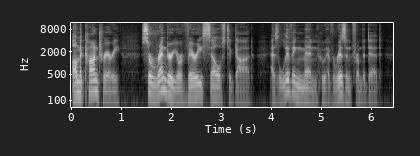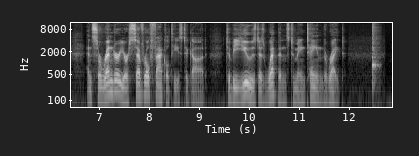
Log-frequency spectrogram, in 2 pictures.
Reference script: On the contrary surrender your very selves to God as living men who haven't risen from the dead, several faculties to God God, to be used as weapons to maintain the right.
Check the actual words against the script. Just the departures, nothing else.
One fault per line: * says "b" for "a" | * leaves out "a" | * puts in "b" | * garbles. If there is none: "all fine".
* says "have" for "haven't"
* puts in "and surrender your"
* leaves out "God"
